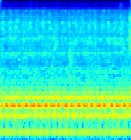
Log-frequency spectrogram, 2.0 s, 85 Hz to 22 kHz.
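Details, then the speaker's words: 1949 GE Vortalex 12-inch desk fan during repair, oscillator locked: steady motor hum with a fast rhythmic pulsing each revolution from a wobbling, out-of-true blade; owner wishes for a new blade, and a bent shaft is to be checked. "And it's got some wobble. And that is purely because I really wish I could find a new blade for this because"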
